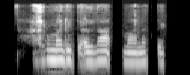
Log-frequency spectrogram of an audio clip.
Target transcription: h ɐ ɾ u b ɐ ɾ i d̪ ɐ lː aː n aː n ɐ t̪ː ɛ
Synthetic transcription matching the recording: h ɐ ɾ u m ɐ ɾ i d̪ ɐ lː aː m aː n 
